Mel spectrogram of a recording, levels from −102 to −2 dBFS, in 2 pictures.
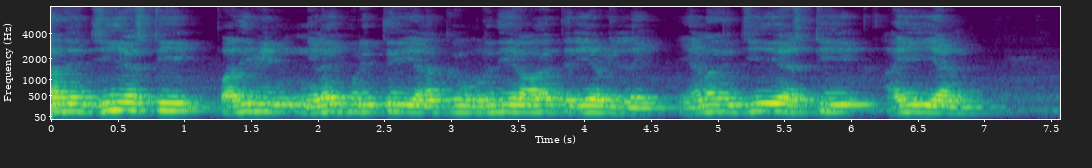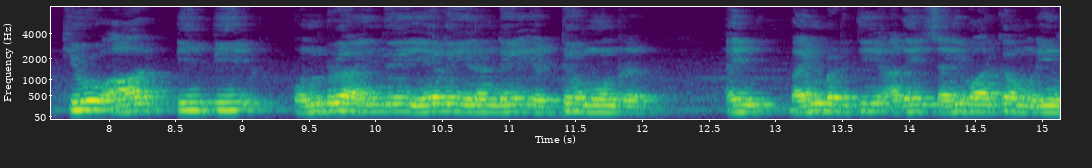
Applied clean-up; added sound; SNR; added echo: none; none; none; reverberation time 0.6 s.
